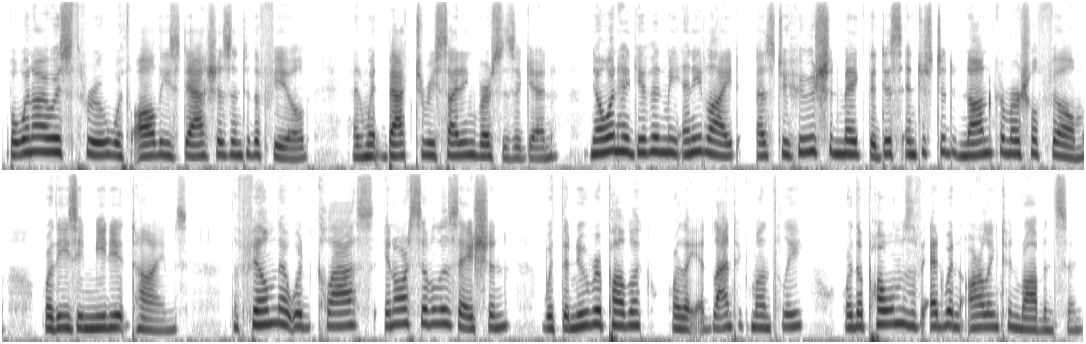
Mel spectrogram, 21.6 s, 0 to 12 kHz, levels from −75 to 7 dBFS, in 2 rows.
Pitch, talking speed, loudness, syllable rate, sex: 220 Hz, 170 wpm, -18 LUFS, 5.2 syllables/s, female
